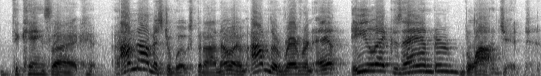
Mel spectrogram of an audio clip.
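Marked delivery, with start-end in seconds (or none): 1.1-5.4 higher and louder grand swindler; pompous conman king. Acted. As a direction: puff yourself up as a fake reverend. King voiced in retold story.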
